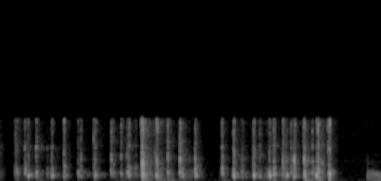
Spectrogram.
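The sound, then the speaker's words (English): Fast, steady typing on a computer keyboard, crisp, with dense clattering keystrokes that pause briefly midway and then stop near the end. No one speaks. “Kevin, that's good typing.”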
